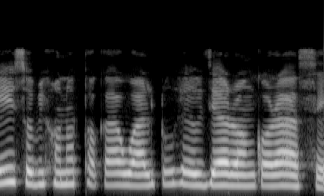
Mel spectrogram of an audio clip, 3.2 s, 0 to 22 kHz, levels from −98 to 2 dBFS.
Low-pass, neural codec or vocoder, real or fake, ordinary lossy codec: none; none; real; none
